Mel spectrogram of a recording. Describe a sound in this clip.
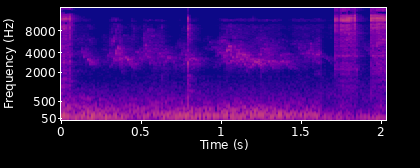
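Pliers snip a cable tie with a sharp click.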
